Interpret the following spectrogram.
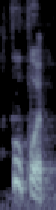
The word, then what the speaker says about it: Puput: Am I pronouncing that correctly? Or Puput? Yeah, Puput. Puput.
